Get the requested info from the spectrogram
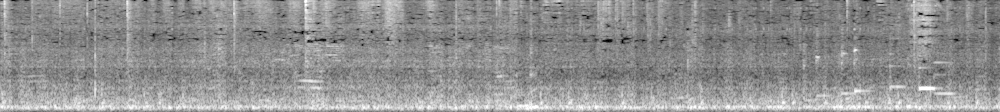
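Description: Steady running noise of a moving passenger train heard from inside the carriage, the wheels rolling on the rails, with a couple of faint clicks about three seconds in and near the end.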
